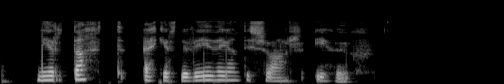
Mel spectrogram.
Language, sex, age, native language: Icelandic, female, 30-39, Icelandic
